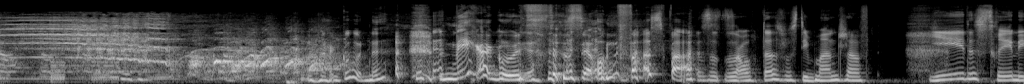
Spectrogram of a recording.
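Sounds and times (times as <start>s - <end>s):
person imitating a horse neigh: 0.0s - 1.9s
laughter: 0.9s - 7.1s
speech: 3.4s - 10.2s.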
